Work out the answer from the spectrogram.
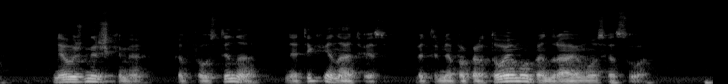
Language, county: Lithuanian, Marijampolė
